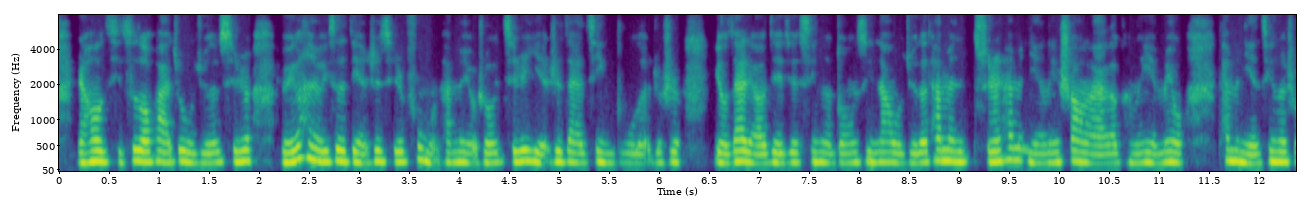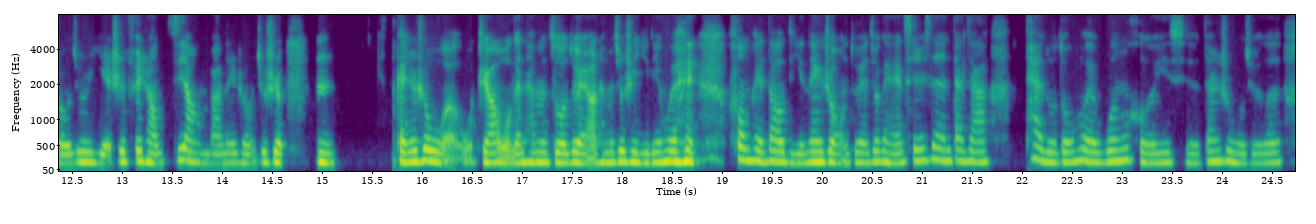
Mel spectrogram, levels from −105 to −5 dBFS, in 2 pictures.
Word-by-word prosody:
然 185 -1 0
后 200 0 +7
其 195 0 -6
次 190 +4 +1
的 200 -1 +6
话， 195 -1 -1
就 205 +2 +1
我 190 - +1
觉 180 0 -6
得 180 +1 -2
其 200 0 0
实 210 0 +4 0.3
有 190 - +4
一 - - +7
个 225 - +5
很 265 -2 +2
有 215 - +4
意 200 - +5
思 205 +2 +1
的 200 - +6
点 190 -4 0
是， 205 +2 +2
其 195 - -5
实 195 - +3
父 220 +4 -4
母 200 0 0
他 190 -3 -8
们 195 0 +1
有 180 - -3
时 190 - -6
候 180 +1 -2
其 195 +1 -4
实 205 - +5
也 195 -4 +2
是 200 -1 +2
在 190 -2 -3
进 185 -1 -2
步 180 0 -12
的， 175 - -7
就 185 - -9
是 190 0 -3 0.3
有 185 -2 0
在 200 +2 +4
了 175 -2 0
解 185 +1 0
一 - - -6
些 185 +1 -3
新 190 +1 -2
的 185 -2 -2
东 180 +1 -5
西， 195 +1 -3
那 190 0 -2
我 180 -1 -2
觉 180 0 -6
得 190 +1 +2
他 215 +2 -2
们 200 -2 +3
随 195 -2 -1
着 200 - +5
他 230 - -2
们 230 - -2
年 175 -2 -3
龄 185 +1 -1
上 200 0 -1
来 170 -2 -3
了， 175 0 -5
可 185 +1 -11
能 175 0 -6
也 185 -2 0
没 185 +3 -2
有 185 -2 +1 0.3
他 220 - -6
们 205 -1 +6
年 170 -2 0
轻 200 +3 +2
的 195 - +5
时 185 - -11
候 170 0 0
就 195 +2 -1
是 190 - +2
也 175 -2 -3
是 200 - 0
非 205 +1 +1
常 180 -2 -1
犟 205 -4 -2
吧 175 0 -8
那 180 +1 -6
种 180 +1 -7
就 190 -2 -5
是， 185 -2 +2 0.3
嗯， 185 -2 +3 0.6
感 195 - +4
觉 195 +1 +5
说 215 +2 +5
我 195 -2 0
只 195 - -2
要 180 0 +2
我 - - +1
跟 180 - +1
他 190 0 +2
们 190 0 +2
作 185 -1 +1
对， 190 +1 +3
然 175 - -2
后 - - -1
他 185 - -1
们 185 - +1
就 200 - +3
是 195 0 +2
一 180 -1 -2
定 190 +2 +2
会 200 - +6 0.5
奉 240 -3 +1
陪 210 -2 +2
到 200 0 +1
底 175 -2 -5
那 195 +1 +4
种。 190 -2 -1
对， 185 0 -4
就 200 +1 -2
感 200 -1 0
觉 175 0 -5
其 210 +2 -4
实 220 - -2
现 235 +1 -4
在 215 - -2
大 205 - -2
家 195 -1 -3 0.3
态 250 -3 -5
度 190 -2 -1
都 190 +1 -2
会 210 -2 0
温 205 +4 0
和 185 -5 -5
一 180 +1 -4
些， 185 -2 -10
但 205 0 -1
是 205 - -3
我 180 -3 -4
觉 175 0 -12
得， 180 +1 -6
190 Hz, 340 characters per minute, -22 LUFS, 180-200 Hz, 0.6 s, 后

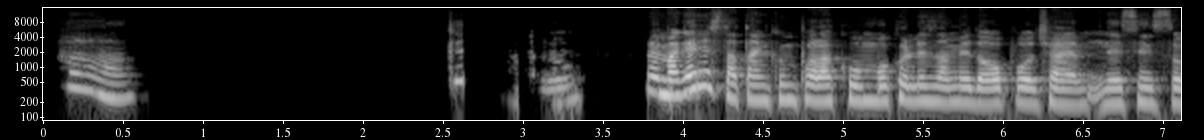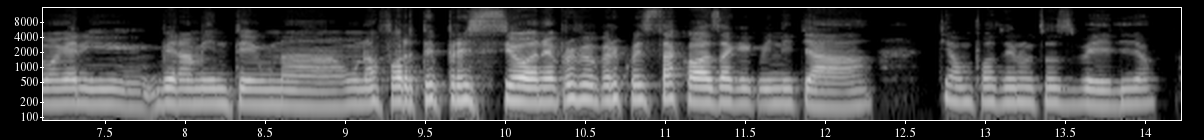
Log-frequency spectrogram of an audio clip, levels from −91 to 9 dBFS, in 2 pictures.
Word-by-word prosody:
Ah. 270 -11 -5 1.9
Che - - -5 0.3
strano! 190 +2 -12 0.4
Beh, 325 - +2
magari 305 +7 +7
è - - +3
stata 235 - -2
anche 220 0 -2
un 220 - -4
pò 220 - -1
la 210 0 +4
combo 210 -2 -2
con 220 0 -2
l'esame 200 -1 -1
dopo 190 0 +1
cioè, 185 -1 -1
mhmm, 175 - -10
nel 185 +1 -2
senso, 190 0 -5
magari 180 -4 -3
veramente 185 0 0
una 170 -2 -5
una 185 +2 -2
forte 205 +2 +1
pressione, 210 -2 +4
proprio 225 +1 +2
per 215 +2 0
questa 225 +1 0
cosa 200 -2 +5
che 185 -1 -4
quindi 185 0 -4
ti 185 0 -2
ha 165 +1 -2 0.4
ti 245 - -9
ha - - -2
un 200 - -4
pò 200 +1 -4
tenuto 195 0 -4
sveglio. 180 +1 -5
195 Hz, 165 wpm, -23 LUFS, 185-215 Hz, 1.9 s, magari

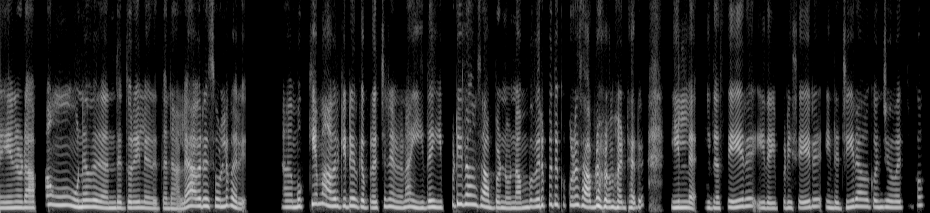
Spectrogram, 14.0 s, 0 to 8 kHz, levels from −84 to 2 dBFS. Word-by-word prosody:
என்னோட 220 +1 +2
அப்பாவும் 315 +2 -1
உணவு 250 +1 +3 0.2
அந்தத் 205 0 -1
துறையில 215 0 +1
இருந்தனால 190 0 -4 0.2
அவரு 280 0 +3
சொல்லுவாரு. 265 -6 +1 0.6
அ - - -4 0.2
முக்கியமா 355 +8 0
அவர்கிட்ட 275 0 +1
இருக்க 250 -2 0
பிரச்சனை 220 +5 -2
என்னன்னா, 225 +3 -1 0.2
இதை 235 +3 +2
இப்படித்தான் 340 +6 0
சாப்பிட்ணும். 215 -4 +1
நம்ம 225 +5 0
விருப்பத்துக்கு 330 +3 -2
கூடச் 315 -1 +1
சாப்பிட 240 +4 +5
விடமாட்டாரு. 225 -2 +1 0.6
இல்ல. 220 -1 +2 0.3
இதைச் 200 -1 -4
சேரு 255 +5 +2 0.2
இதை 200 -1 -1
இப்படிச் 210 0 -7
சேரு, 225 +5 -1 0.2
இந்த 205 -1 -2
ஜீராவை 255 +3 -1
கொஞ்சம் 235 -1 -1
வச்சுக்கோ, 255 +6 -10
235 Hz, 140 wpm, -21 LUFS, 215-275 Hz, 0.6 s, சாப்பிட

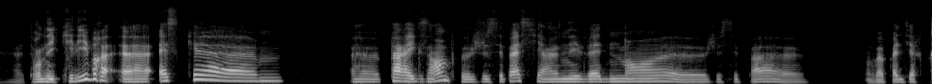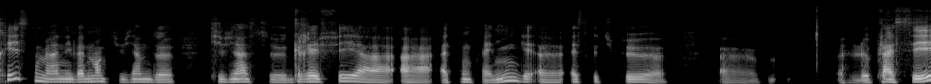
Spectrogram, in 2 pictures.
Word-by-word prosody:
heu, 95 0 -19
ton 130 +2 +1
équilibre. 140 - +4
Heu, 130 +1 +5
est-ce 165 0 +2
que, 230 - +2
hem, 160 -7 +2 0.7
heu, 120 0 -5
par 160 -2 +8
exemple, 130 +1 0
je 120 +1 -7
sais 120 +2 -8
pas 150 +3 +4
s'il 145 -3 -8
y - - 0
a - - -1
un 125 +1 0
événement, 130 +2 0
heu, 110 -6 -3
je 110 +1 -15
sais 110 +2 -15
pas, 125 +3 -4
heu, 100 -3 -9 0.6
on - - -13
va 105 +2 -4
pas 110 +2 -3
dire 115 0 -6
triste, 255 +4 -1
mais 155 -6 0
un 125 +1 +1
événement 130 +2 0
qui 125 -1 -15
vient 120 +2 -2
de 110 -2 -1 0.3
qui 120 - -6
vient 125 +2 +2
se 110 -2 -7
greffer 135 +5 +1
à 105 -5 +1
à 100 -1 +1
à 105 - 0
ton 120 +1 -4
planning. 125 - -1
Heu, 105 0 -4
est-ce 115 -1 -5
que 115 - -8
tu 110 - -24
peux, 120 - +1 0.3
heu - - -13 0.6
heu 90 -1 -12 0.8
heu, - - -10
le 100 +1 -1
placer? 120 +4 +3
125 Hz, 170 wpm, -26 LUFS, 110-135 Hz, 0.8 s, par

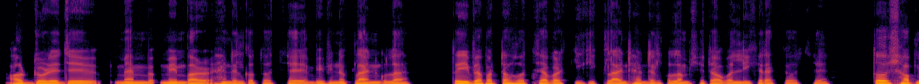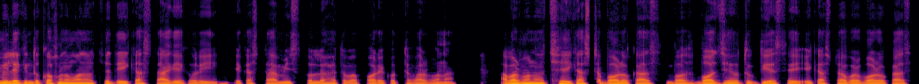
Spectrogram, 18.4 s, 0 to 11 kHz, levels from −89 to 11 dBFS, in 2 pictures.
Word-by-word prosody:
Outdoor 105 0 +3
এ - - +4
যে 105 - +4 0.5
মেম 105 -1 +3 0.3
member 100 -1 +3 0.2
handle 100 +1 0
করতে 100 0 -4
হচ্ছে 100 +1 -4 0.2
বিভিন্ন 100 0 -1
ক্লায়েন্টগুলা। 95 -2 0 0.5
তো - - -18
এই 120 - +7
ব্যাপারটা 115 0 +2
হচ্ছে 105 -1 -3
আবার 105 +1 +1
কি, - - -7
কি 115 - -5
ক্লায়েন্ট 100 -2 +1
হ্যান্ডেল 105 +1 -1
করলাম 100 -1 0
সেটাও 105 -4 -2
আবার 100 +1 -1
লিখে 95 +2 -3
রাখতে 95 0 -6
হচ্ছে। 95 +1 -8 0.5
তো 155 - +5 0.2
সব 145 -1 +4
মিলে 145 0 +7
কিন্তু 140 -1 +2
কখনো 135 0 +3
মনে 125 -1 +3
হচ্ছে 125 +1 -3
যে 120 - -1
এই 115 - -1
কাজটা 105 -1 -3
আগে 95 0 -1
করি। 90 -1 -2 0.3
এই 100 - -5
কাজটা 95 +1 -6
মিস 95 0 -3
করলে 95 -1 -1
হয়তোবা 95 -1 -3
পরে 95 -1 -1
করতে 95 - -8
পারব 90 0 -3
না। 85 - -5 0.5
আবার 130 -1 +7
মনে 130 0 +6
হচ্ছে 120 - -2
এই - - 0
কাজটা 110 -1 -1
বড় 105 0 +5
কাজ 100 -1 +1 0.2
বস 100 -2 +1
বস 105 -1 +6
যেহেতুক 100 -1 +1
দিয়েছে, 100 0 0 0.2
এই 100 - -2
কাজটা 95 +1 -4
আবার 100 0 +1
বড় 95 -1 +3
কাজ। 90 -1 -1
100 Hz, 200 wpm, -21 LUFS, 95-110 Hz, 0.5 s, এই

